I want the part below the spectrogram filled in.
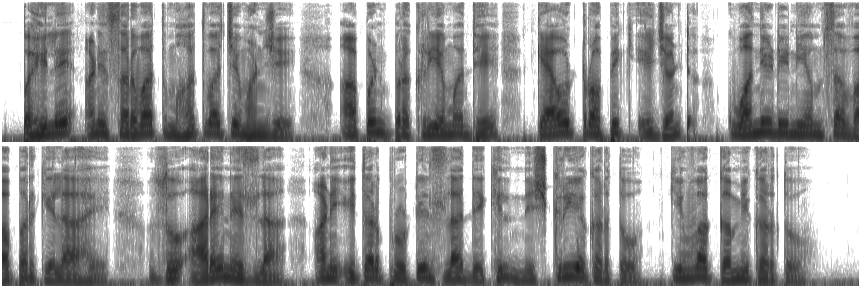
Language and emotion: Marathi, neutral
